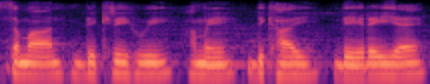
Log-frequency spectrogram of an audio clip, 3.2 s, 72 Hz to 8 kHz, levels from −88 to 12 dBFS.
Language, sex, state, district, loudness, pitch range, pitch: Hindi, male, Bihar, Patna, -18 LUFS, 115-120 Hz, 115 Hz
